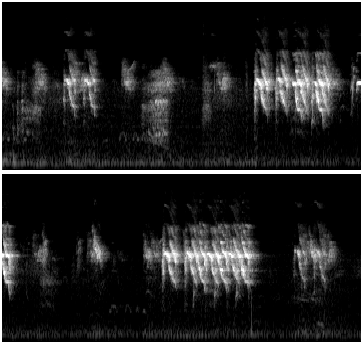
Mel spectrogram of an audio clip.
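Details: A rose-ringed (Indian ringneck) parakeet gives harsh, grating screeches and chattering bursts, often in quick runs of several notes, over a faint low background hum.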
